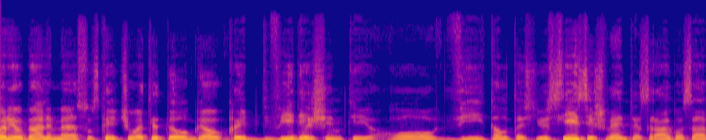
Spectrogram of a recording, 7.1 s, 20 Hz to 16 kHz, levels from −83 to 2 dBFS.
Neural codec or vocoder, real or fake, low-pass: codec, 44.1 kHz, 2.6 kbps, SNAC; fake; 14.4 kHz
